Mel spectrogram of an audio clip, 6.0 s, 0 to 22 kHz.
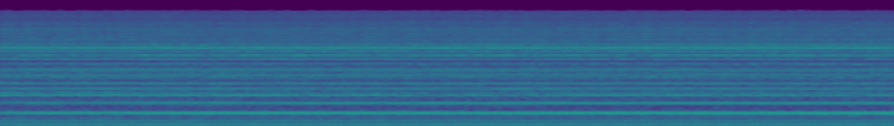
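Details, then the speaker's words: Healthy power steering pump on a dyno at high rpm with 10 psi reservoir pressure: steady hydraulic whine, even tone, no gurgling or hissing; pressurized reservoir quiets cavitation, remaining noise from pump and motor. "now there is going to be a irregular noise that's coming from the pump and the motor itself because all hydraulic motors do produce noise especially at high rpm"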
